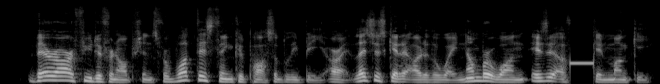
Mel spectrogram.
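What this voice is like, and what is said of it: Usual voice. Nothing is said of it.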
